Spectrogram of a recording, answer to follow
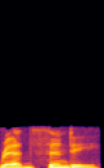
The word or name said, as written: red sindhi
